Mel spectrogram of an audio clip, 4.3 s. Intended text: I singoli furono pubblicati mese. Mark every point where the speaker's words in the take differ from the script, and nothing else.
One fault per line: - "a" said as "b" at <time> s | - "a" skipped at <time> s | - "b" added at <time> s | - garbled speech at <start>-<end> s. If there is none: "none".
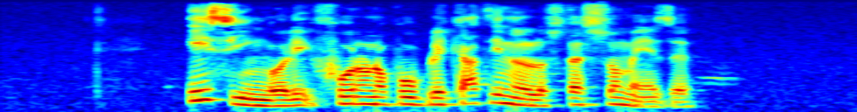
- "nello stesso" added at 2.5 s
